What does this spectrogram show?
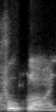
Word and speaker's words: Frukwan: He wants to be called Fruitkwan now.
